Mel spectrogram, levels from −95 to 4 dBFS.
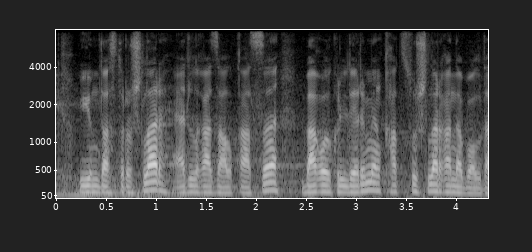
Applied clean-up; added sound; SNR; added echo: none; none; none; none.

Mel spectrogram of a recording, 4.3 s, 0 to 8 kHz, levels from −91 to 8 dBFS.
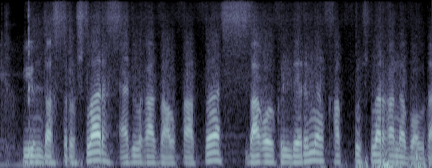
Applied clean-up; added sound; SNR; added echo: neural mask model RNNoise.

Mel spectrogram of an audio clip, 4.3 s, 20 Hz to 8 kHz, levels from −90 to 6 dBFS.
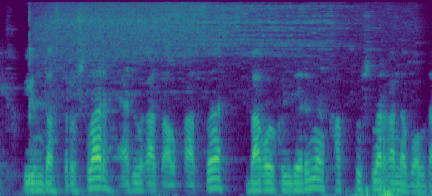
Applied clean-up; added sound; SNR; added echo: classical method log-MMSE.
